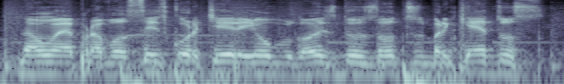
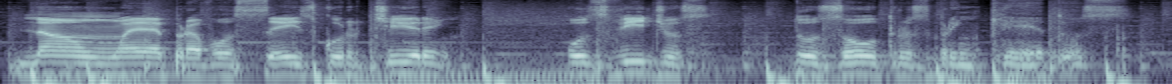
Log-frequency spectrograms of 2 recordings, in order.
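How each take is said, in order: First: The sentence is said at a fast pace. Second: The sentence is said at a slow pace.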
